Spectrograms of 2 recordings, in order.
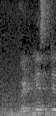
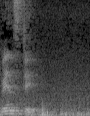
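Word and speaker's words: Wednesday: एश वेडनेसडे, वेडनेसडे नहीं पढ़ेंगे, वेडनेसडे नहीं पढ़ा जाता है, सही उच्चारण वेडनेसडे।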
